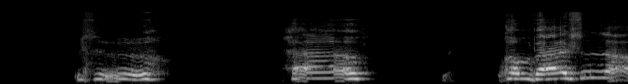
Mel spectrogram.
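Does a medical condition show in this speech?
Yes: cerebral palsy.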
